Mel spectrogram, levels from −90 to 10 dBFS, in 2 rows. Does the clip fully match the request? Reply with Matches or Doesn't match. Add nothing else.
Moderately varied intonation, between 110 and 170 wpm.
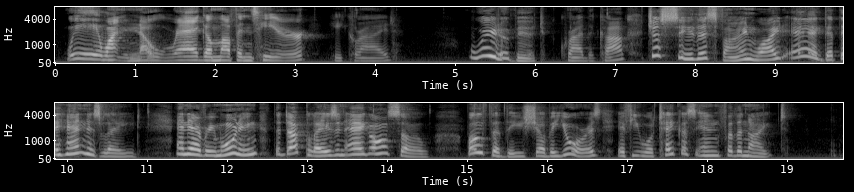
Doesn't match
